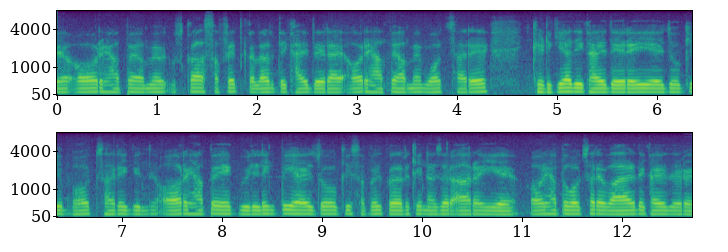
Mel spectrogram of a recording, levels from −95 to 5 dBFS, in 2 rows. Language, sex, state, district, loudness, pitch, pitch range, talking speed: Hindi, male, Jharkhand, Sahebganj, -17 LUFS, 125 Hz, 125-130 Hz, 245 wpm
